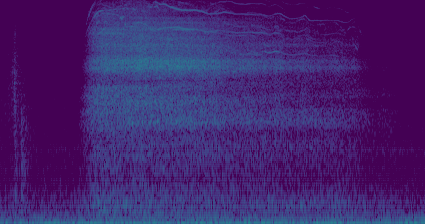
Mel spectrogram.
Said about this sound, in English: Before we begin, if everyone could just go ahead, slow down and take a nice deep breath in through your nose. Breathing deep.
